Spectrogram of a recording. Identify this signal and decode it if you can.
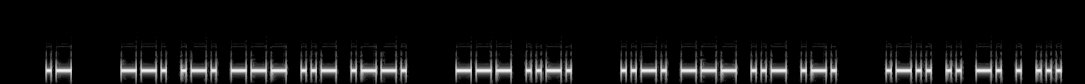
Morse code, heard as a keyed tone, about 24 wpm, 650 Hz. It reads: A GROUP OF FOUR LINES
